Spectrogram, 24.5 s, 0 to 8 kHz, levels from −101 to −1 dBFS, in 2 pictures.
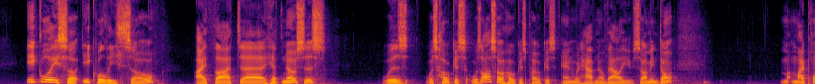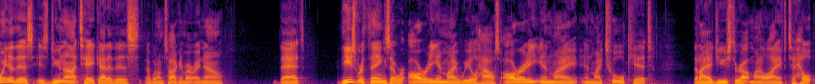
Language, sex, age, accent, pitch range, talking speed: English, male, 40-59, American, 110-140 Hz, 160 wpm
